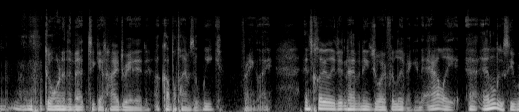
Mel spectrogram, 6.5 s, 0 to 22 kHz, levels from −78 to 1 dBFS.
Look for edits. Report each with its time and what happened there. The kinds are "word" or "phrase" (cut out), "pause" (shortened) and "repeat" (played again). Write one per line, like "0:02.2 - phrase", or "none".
0:01.9 - word
0:03.9 - word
